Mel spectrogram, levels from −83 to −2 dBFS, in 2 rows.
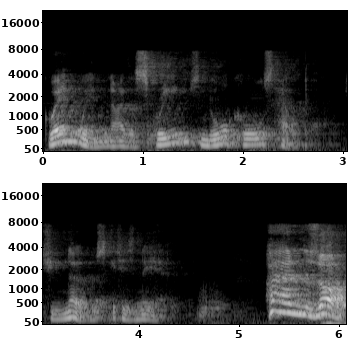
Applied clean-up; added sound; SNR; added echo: neural separator model SepFormer DNS4.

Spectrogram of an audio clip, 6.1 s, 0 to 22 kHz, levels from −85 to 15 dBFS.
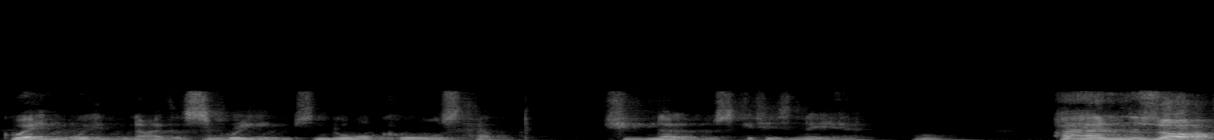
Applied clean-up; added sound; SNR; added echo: neural mask model DeepFilterNet 3.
